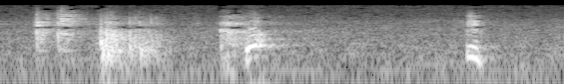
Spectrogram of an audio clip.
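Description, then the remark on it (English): A heavy wrench strikes a window pane with a solid knock, then clatters and bounces off in a few quick, uneven impacts before one last sharp tap, leaving the glass uncracked. Fairly loud, with no talking. “It bounced right off the window pane. Look, the glass isn't even cracked.”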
